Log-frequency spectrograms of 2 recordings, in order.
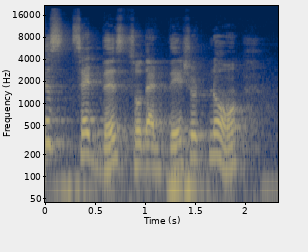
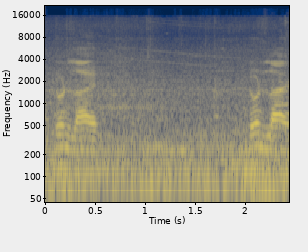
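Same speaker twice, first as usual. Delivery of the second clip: loud playful scolding, lower; loud teasing don't lie; 4 semitones lower, 8 dB louder than usual. Real, not acted. To the girl who won't sing, a loud playful don't lie. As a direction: tease her loudly not to lie.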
